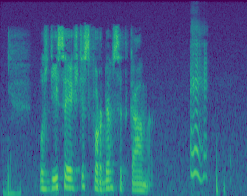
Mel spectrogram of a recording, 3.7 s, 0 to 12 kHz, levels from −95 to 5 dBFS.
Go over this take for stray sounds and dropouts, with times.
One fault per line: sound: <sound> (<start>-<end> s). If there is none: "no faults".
sound: laugh (2.8-3.1 s)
